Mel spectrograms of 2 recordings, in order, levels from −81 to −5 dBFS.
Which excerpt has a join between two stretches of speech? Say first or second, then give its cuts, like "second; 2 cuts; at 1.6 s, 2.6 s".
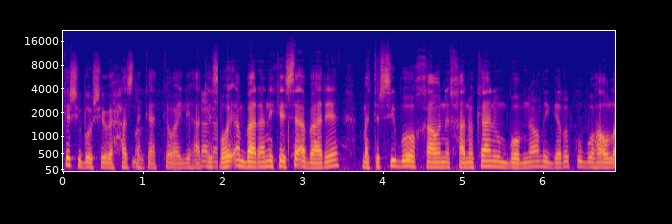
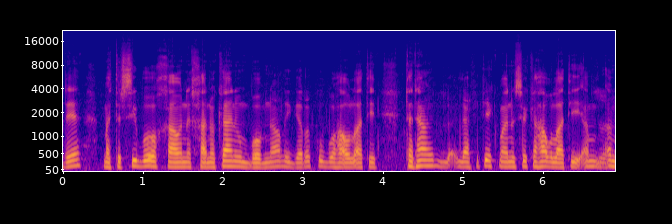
first; 1 cut; at 1.8 s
